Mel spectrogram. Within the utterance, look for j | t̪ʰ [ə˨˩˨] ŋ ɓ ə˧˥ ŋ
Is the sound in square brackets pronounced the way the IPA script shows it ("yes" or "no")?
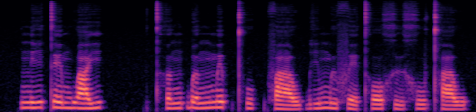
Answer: no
